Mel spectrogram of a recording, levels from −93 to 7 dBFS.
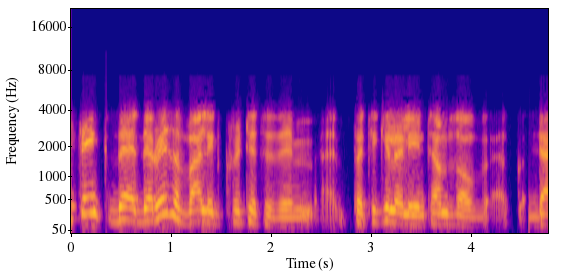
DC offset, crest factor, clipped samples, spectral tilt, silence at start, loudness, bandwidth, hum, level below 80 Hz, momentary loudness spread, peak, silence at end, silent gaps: under 0.1%; 16 dB; under 0.1%; -8 dB/octave; 0 s; -17 LUFS; 4.8 kHz; none; -62 dBFS; 15 LU; -2 dBFS; 0 s; none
